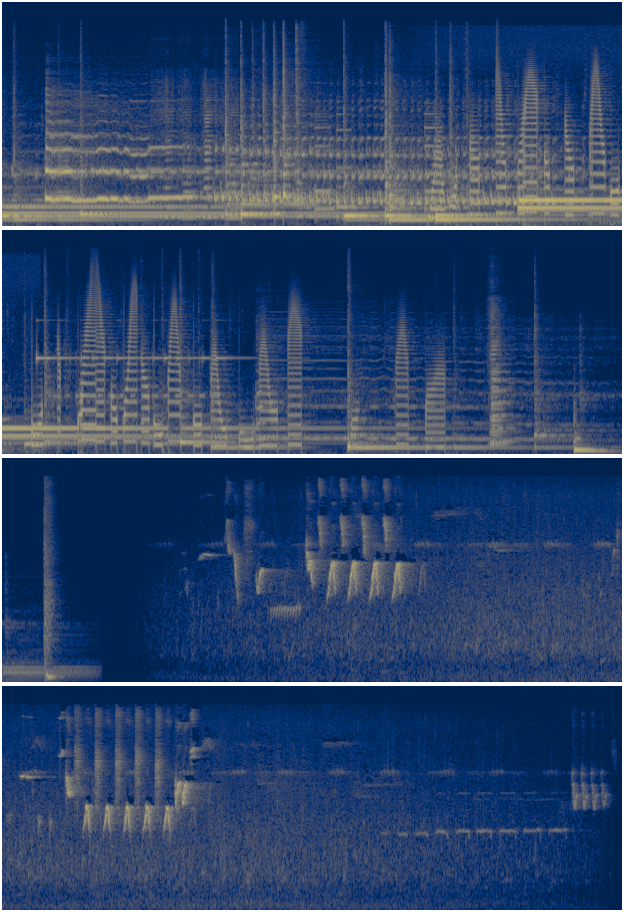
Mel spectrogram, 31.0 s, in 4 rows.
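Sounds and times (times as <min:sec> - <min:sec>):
faint outdoor hiss: 0:17.2 - 0:30.1
songbirds singing: 0:17.8 - 0:20.9.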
